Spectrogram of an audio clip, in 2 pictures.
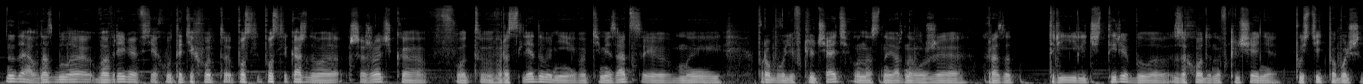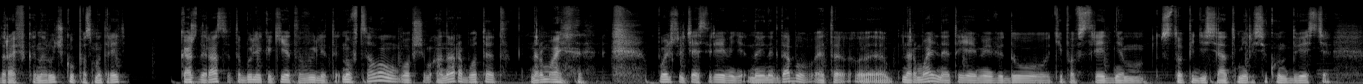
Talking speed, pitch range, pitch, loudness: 165 wpm, 95-110 Hz, 100 Hz, -27 LUFS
